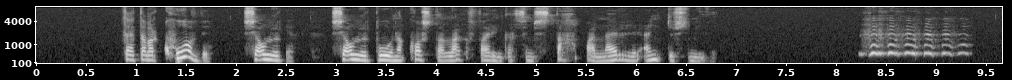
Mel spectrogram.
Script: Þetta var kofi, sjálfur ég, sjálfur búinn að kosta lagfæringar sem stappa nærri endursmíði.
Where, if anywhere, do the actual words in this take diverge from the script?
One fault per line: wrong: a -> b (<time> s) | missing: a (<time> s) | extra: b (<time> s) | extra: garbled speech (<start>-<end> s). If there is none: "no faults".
no faults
